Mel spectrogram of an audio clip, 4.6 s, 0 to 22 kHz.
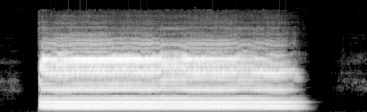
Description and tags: Sax Baritone - D3
Part of the Good-sounds dataset of monophonic instrumental sounds.
instrument::sax_baritone
note::D
octave::3
midi note::38
good-sounds-id::5529
sax, good-sounds, single-note, neumann-U87, baritone, multisample, D3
